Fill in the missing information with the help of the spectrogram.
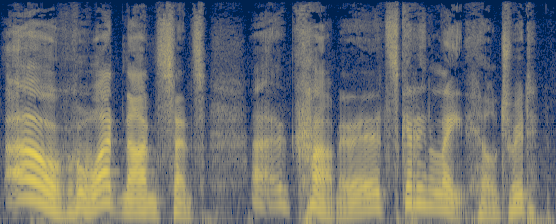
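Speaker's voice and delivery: high, loud character voice, easing off; scoff, then coax them away; dismissive coaxing. A narrator's reading. Lewis dismisses and coaxes Hildred.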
